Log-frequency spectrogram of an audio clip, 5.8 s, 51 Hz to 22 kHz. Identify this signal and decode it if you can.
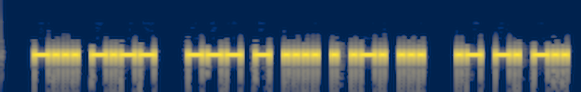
Morse code, heard as a keyed tone, about 25 wpm, 600 Hz. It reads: BY OTHERS AND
